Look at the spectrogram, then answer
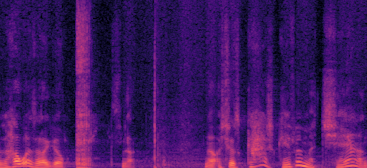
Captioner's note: blows raspberry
